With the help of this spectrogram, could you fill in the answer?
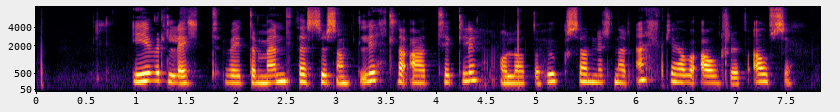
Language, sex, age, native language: Icelandic, female, 30-39, Icelandic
